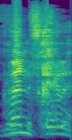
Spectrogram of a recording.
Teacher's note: The closing CH is pronounced as a K, but it's also glottal.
